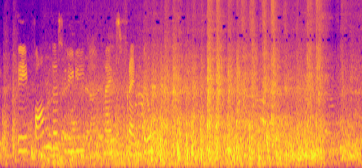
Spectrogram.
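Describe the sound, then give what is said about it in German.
A Mumbai local commuter train rolls along steadily with a loud, rhythmic clatter of wheels over rail joints, while a crowd of voices chatters throughout the carriage. “Mit den Local Trains zu pendeln, ist nicht ungefährlich.”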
